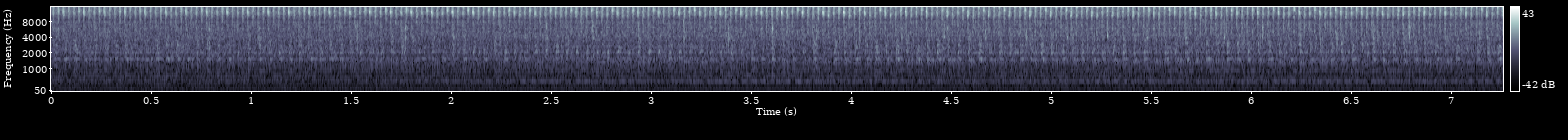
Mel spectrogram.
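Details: Hyundai Solaris 1.6 engine knocking on a cold start at idle: a dull, somewhat uneven knock about three per second under a hissy top end; cause unknown.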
